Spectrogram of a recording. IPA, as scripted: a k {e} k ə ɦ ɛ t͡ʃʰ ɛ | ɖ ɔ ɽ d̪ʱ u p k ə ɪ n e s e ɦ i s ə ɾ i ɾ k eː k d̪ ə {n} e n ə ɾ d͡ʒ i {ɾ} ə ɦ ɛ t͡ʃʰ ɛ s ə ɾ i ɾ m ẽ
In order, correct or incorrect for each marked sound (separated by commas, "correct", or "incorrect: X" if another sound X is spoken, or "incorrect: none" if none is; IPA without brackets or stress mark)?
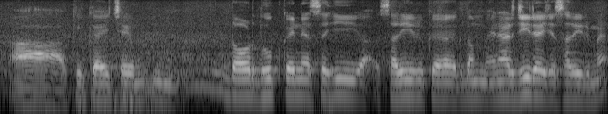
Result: incorrect: i, incorrect: m, correct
